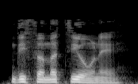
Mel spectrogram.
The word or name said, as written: diffamazione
